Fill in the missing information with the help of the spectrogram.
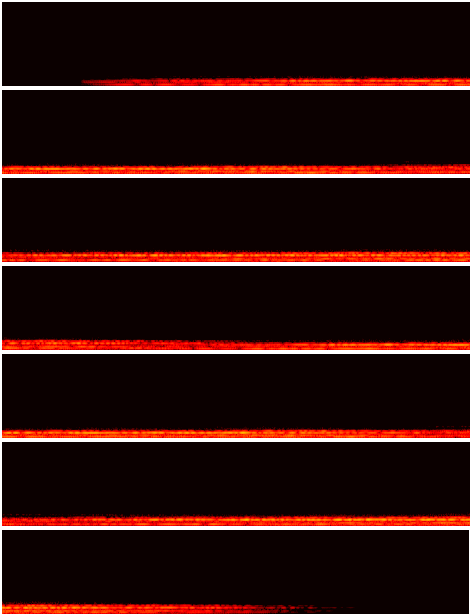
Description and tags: made with vst instruments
